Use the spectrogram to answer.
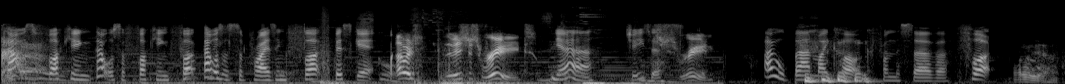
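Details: Vocal tics with coprolalia (obscene and repeated words) in a female streamer with Tourette syndrome, which she describes as quite severe; she says tiredness combined with caffeine triggers her tics.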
